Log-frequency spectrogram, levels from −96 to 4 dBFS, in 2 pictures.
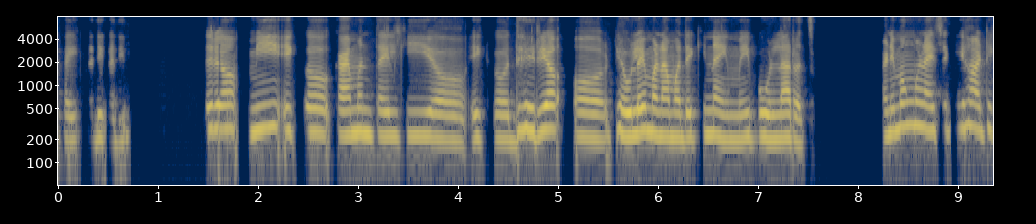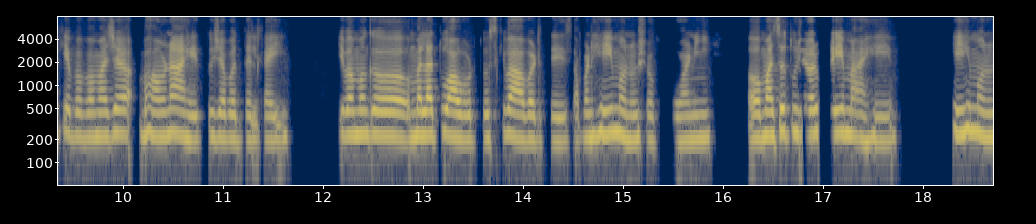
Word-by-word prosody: काही 200 -1 -7
कधी-कधी, 205 -2 -9 0.8
तर 275 +1 +3
अ, 275 0 +3 0.2
मी 275 +3 +2
एक 260 0 -3
अ, 250 -1 +2
काय 235 0 +5
म्हणता 245 -1 0
येईल, 230 0 0
की 230 -1 -3
अ, 215 -1 +1 0.3
एक 210 0 -6 0.2
धैर्य 270 0 +5 0.2
अ, 215 -2 +1
ठेवलंय 240 -1 +6
मनामध्ये, 225 -3 +2
की 220 +2 -8
"नाही, 230 -3 +1
मी 205 +1 -2
बोलणारच." 210 -3 +1 0.7
आणि 235 +2 +1
मग 290 +3 +1
म्हणायचं, 275 -3 +1
की 285 - -4
"हां, 295 -2 +3
ठीक 270 - -7
आहे 250 - -1
बाबा, 220 -1 -4
माझ्या 230 +2 +1 0.2
भावना 230 0 +1
आहेत 210 -3 0
तुझ्याबद्दल 210 -2 -4
काही." 200 +2 -4 0.5
किंवा 235 0 0
मग 235 0 0
अ, 225 -2 +4
"मला 230 +1 +5
तू - - -4
आवडतोस 210 -1 +1
किंवा 235 -1 +1
आवडतेस," 200 -2 -1
आपण 220 +2 -5
हेही 235 +1 +1
म्हणू 230 -5 0
शकतो. 200 -1 -9
आणि 205 +1 -3 0.4
अ, 215 - +2
"माझं 230 +3 +5
तुझ्यावर 240 -1 0
प्रेम 240 0 +2
आहे." 205 -2 -3 0.7
हेही 250 +2 +2
म्हणू 235 -4 +1
225 Hz, 175 wpm, -20 LUFS, 210-245 Hz, 0.8 s, ठेवलंय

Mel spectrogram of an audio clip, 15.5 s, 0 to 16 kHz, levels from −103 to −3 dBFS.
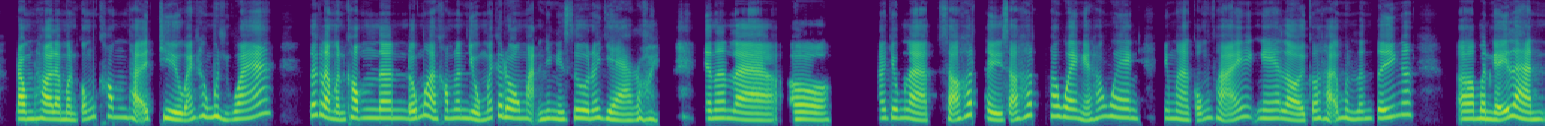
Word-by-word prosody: đồng 220 0 +5
thời 220 -2 +4
là 210 - +3
mình 200 -2 -2
cũng 220 +9 -5
không 270 -2 -3
thể 225 -2 0
chiều 215 -6 +3
bản 185 +6 -1
thân 290 -2 -2
mình 275 -9 0
quá, 255 - 0 0.4
tức 325 +1 +1
là 275 - +6
mình 205 -4 -2
không 250 +1 +1
nên 245 -1 +1
đúng 225 +5 +2
rồi, 305 -7 +2
không 240 +1 -4
nên 245 -1 -2
dùng 200 -3 0
mấy 240 - -3
cái 305 +2 0
đô 250 -3 +4
mạnh 225 -3 -3
như 230 - -1
ngày 215 -2 -1
xưa 235 +2 +2
nữa, 240 - 0
già 200 -7 0
rồi. 210 0 -4 0.5
Cho 235 - -1
nên 240 +1 0
là 190 -4 +3
ừ, 205 -2 +3 0.5
nói 245 - -4
chung 250 -1 -2
là 200 -6 +2
sở - - +1
thích 335 +2 0
thì 195 -4 +2
sở 190 +1 -1
thích, 315 +7 -2
thói 300 0 +2
quen 255 -5 +2
thì 180 - -2
thói 245 +8 -4
quen, 265 -5 -1 0.3
nhưng 235 0 -5
mà 205 -3 -1
cũng 195 +7 -5
phải 245 +4 -2
nghe 235 0 -2
lời 185 -5 +2
cơ 230 +5 -3
thể 225 -4 -1
mình 240 -2 -3
lên 225 +2 -5
tiếng 255 +6 +1
á, 345 0 -2 0.4
ờ, 225 +1 +3
mình 225 -1 +2
nghĩ 190 -2 +5
là 235 -9 +5
230 Hz, 250 wpm, -21 LUFS, 210-255 Hz, 0.5 s, là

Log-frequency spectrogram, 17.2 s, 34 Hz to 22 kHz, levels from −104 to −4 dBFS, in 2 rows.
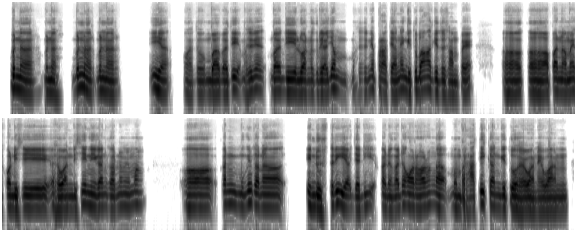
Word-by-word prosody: Benar 120 -7 +1
benar 120 -4 -1 0.2
benar 155 -4 +1
benar, 125 -4 +1 0.5
iya, 140 -7 +2 0.2
wah 110 -4 -9
itu 115 +1 -5
Mbak, 115 0 +2
berarti 115 +5 +1
maksudnya, 135 +5 -2
Mbak 130 0 +1
di 125 -1 +4
luar 125 0 +2
negeri 120 0 0
aja 155 +6 +2
maksudnya 125 +3 -10
perhatiannya 125 +3 -1
gitu 130 +2 -1
banget 135 -1 +1
gitu 120 - -3
sampe, 110 -2 -2 0.5
eee, - - +1
ke, 60 - -2 0.3
apa 135 - +1
namanya, 125 +1 0
kondisi 125 0 +3
hewan 120 +1 +1
di 115 - -5
sini 150 -3 +1
kan, 130 +1 +2
karena 125 +1 -3
memang, 145 +3 -4 0.6
eee, 130 0 +3 0.2
kan 160 0 -2
mungkin 140 +3 -1
karena 135 -4 +2 0.3
industri, 140 +2 +2
ya, 120 - -3
jadi, 120 +4 -2
kadang-kadang 125 +2 -1
orang-orang 135 +1 +2
enggak 125 - +3
memperhatikan, 125 +4 -1
gitu, 125 0 +3
hewan-hewan 110 0 +1
125 Hz, 155 wpm, -15 LUFS, 120-135 Hz, 0.6 s, di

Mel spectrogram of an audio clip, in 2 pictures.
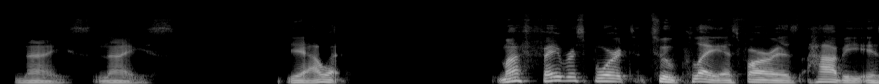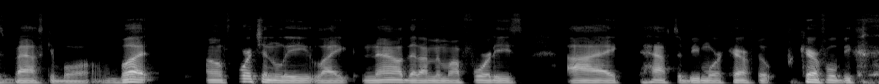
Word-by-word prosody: Nice, 80 -3 -7
nice. 80 -3 -8 1.1
Yeah. 95 -1 0
I 105 - +2
want 110 -2 0 1.5
My 165 - +3
favorite 170 +2 -1
sport 145 -4 0 0.2
to 120 -6 +3
play, 115 -8 +1
as 95 0 -2
far 100 -1 +3
as 90 -3 0
hobby, 95 -6 +1
is 85 -3 -2
basketball, 80 -1 -2
but 105 +5 +5 0.5
unfortunately, 95 -4 +1
like, 85 -2 -2
now 100 +3 +2
that 95 -1 +1
I'm 90 -1 +1
in 90 - -1
my 85 0 -1
40s, 90 -2 -2 0.4
I 90 -1 +3 0.2
have 95 -1 0
to 95 - -6
be 90 +1 0
more 85 -1 -1
careful 90 -2 0
c - - -24
careful 100 -3 +5
becau 90 +1 -3
90 Hz, 115 wpm, -25 LUFS, 85-105 Hz, 1.5 s, but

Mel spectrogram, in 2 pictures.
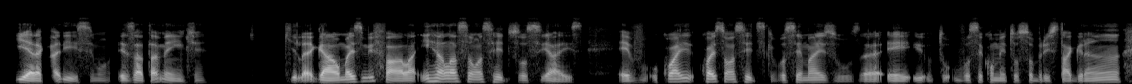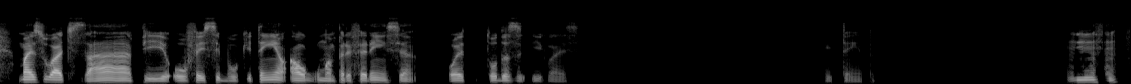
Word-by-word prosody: e - - +6
era - - +9
caríssimo, 90 +1 -4
exatamente. 95 -2 0 0.8
Que - - -4
legal, 100 0 +7
mas 120 +5 +4
me 155 +2 -2
fala, 90 - +5
em - - -1
relação 135 -4 +3
às 120 - -2
redes 115 -3 -3
sociais, 80 -7 -2 0.3
eh, - - +2
vu 95 +2 -14
quais 130 +3 +3
quais 125 - +3
são - - 0
as 120 - -1
redes 115 -3 -3
que - - -13
você 105 +1 -2
mais 105 0 -1
usa? 75 -1 -3
Eh, 85 -1 +1
Youtu - - -8
você 95 0 -4
comentou 95 -3 -5
sobre - - -3
o - - -5
Instagram, 100 +6 -1 0.3
mas 115 0 +3
o 120 - -5
WhatsApp 95 -3 +1
ou 95 - -3
Facebook, 90 -2 -4
tem 110 +1 0
a 100 - 0
alguma 95 -1 0
preferência 95 -4 -3 0.3
ou 90 - -1
é - - -1 0.2
todas 95 -2 -4
iguais? 80 -5 -19 2.5
Entendo. 70 0 -22 1.9
Uhum. 105 +1 -6
95 Hz, 125 wpm, -27 LUFS, 90-110 Hz, 2.5 s, era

